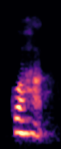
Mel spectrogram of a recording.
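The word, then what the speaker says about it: 과학: Ini dibaca kwa, dan yang ini dibaca hak. Kuahak. Kita tuliskan lagi ya. Ini giok, kemudian wa, dibaca kwa, kemudian ada huruf hit, vokal A, dan giok. Dibaca hak. Bacanya adalah kuahak.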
